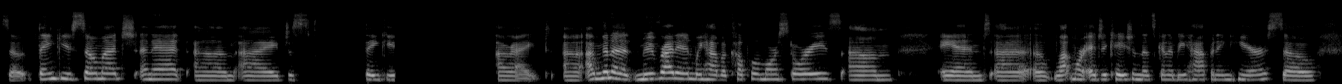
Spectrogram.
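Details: Adult woman speaking; ordinary speech.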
